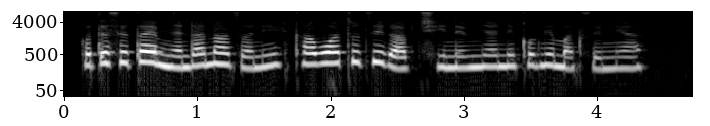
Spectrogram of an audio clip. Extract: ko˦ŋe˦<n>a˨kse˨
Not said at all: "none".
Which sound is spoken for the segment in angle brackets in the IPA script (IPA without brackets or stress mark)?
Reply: m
